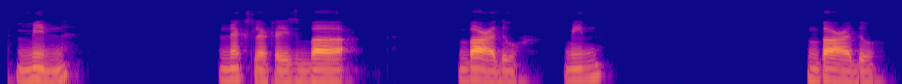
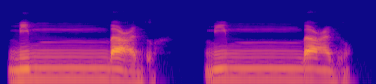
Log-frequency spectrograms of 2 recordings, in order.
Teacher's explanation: It is min ba'du, but you should apply the rule iqlab. Ba is coming after noon sakin. Usually we see small meme between these 2 letters. So it will be read mim ba'du, changing sound. Mim ba'du, mim ba'du.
